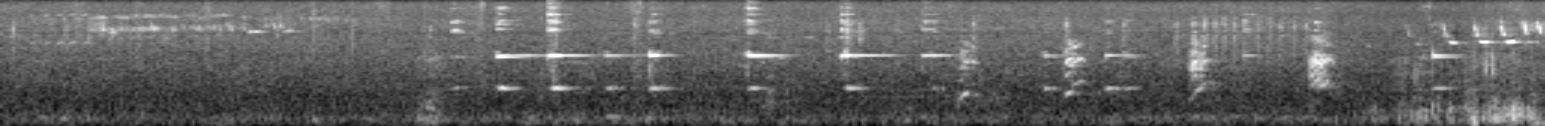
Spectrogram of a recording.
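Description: Faint clinking of a small bell, a quick run of ringing notes about two seconds in, followed by soft knocks and rustles on the grass while a young cow grazes and walks past. A brief low rumble comes near the end.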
